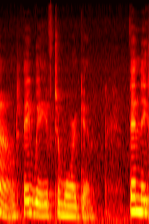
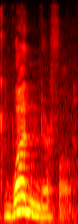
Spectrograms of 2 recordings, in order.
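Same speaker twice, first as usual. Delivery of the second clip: pleased; 9 dB louder, slower than usual. Acted. Morgan pleased.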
